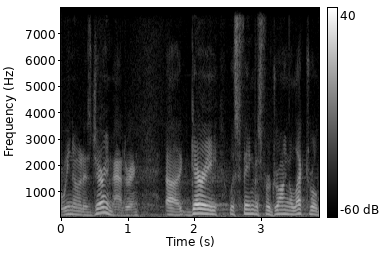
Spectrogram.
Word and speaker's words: Gerry: Elbridge Gerry of Massachusetts famous for I now pronounce a gerrymandering but we know it as gerrymandering gary was famous for drawing electoral districts that sloped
